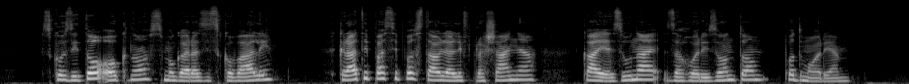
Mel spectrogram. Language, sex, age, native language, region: Slovenian, female, 18-29, Hungarian, Pomurje region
